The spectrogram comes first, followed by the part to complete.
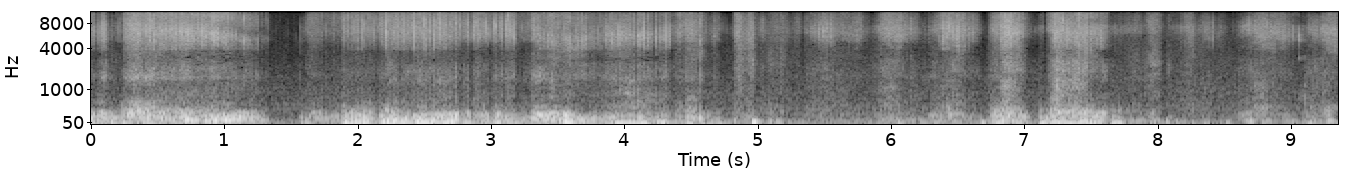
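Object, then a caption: Foam bath sponge. A peach foam bath sponge with a string loop is rubbed and scratched with fingertips and long nails. The result is a steady, uneven scratchy rustle with a bright hiss on top and a dull low rumble beneath, with a brief pause near the start.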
